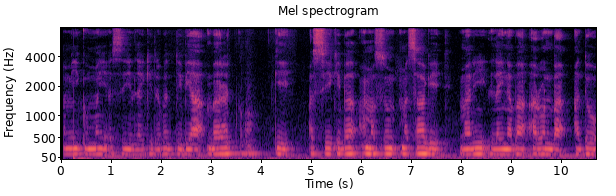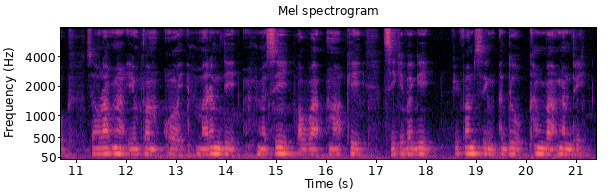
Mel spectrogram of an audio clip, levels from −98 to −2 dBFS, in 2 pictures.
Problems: none marked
